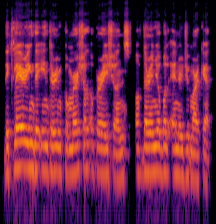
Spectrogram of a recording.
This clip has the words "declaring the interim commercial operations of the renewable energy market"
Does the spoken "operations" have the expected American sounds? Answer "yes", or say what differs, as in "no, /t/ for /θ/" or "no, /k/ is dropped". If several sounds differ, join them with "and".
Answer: no, /s/ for /z/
